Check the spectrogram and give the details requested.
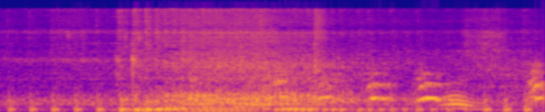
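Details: Small single-cylinder Yamaha Mio Sporty scooter engine, still slightly cold, picks up cleanly from idle and revs freely without stalling or bogging after resealing a loose airbox-to-filter hose and cleaning; runs smoothly.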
